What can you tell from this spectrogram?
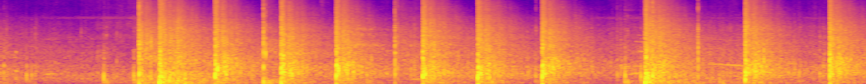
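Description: Aerial firework shells bursting in rapid succession: sharp bangs, each trailing off, about two or three a second after a brief lull at the start.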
